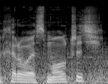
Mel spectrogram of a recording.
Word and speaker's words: Hrvoje Smolčić: How do we pronounce it right? Pozdrav svima, ja sam Hrvoje Smolčić.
